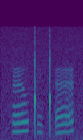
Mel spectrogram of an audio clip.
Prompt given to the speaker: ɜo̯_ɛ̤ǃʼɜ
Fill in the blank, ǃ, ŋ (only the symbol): ǃ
